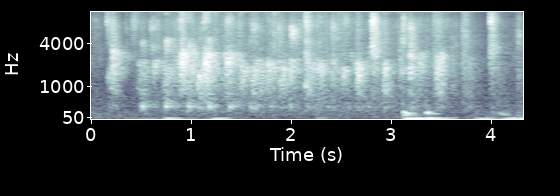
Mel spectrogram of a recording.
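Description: A small group applauds briefly.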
